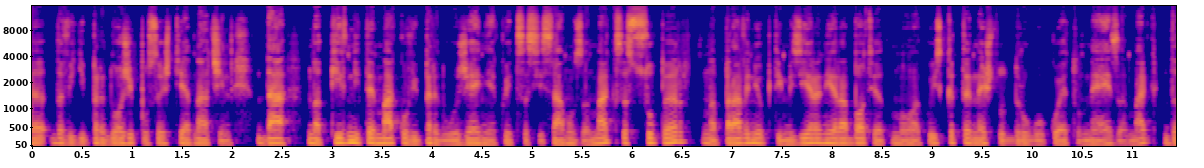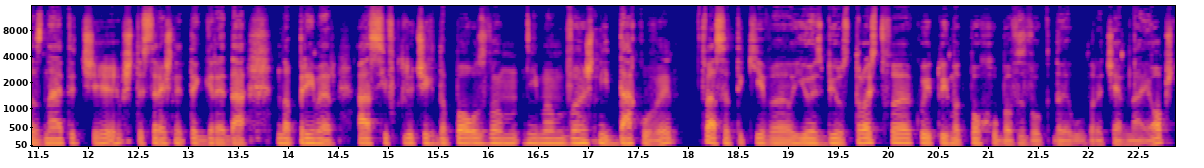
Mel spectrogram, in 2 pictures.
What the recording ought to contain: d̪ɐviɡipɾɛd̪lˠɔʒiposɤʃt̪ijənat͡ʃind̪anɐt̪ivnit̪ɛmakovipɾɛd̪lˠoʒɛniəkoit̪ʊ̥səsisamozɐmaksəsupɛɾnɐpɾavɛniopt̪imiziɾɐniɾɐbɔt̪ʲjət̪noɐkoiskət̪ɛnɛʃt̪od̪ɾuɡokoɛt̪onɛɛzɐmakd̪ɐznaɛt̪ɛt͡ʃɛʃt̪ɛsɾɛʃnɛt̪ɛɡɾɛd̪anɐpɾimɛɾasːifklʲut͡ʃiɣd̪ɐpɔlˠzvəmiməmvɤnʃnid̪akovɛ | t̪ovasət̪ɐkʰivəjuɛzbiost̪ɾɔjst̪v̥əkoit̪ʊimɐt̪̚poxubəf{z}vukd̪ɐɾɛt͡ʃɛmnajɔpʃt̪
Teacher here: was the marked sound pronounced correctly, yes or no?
yes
